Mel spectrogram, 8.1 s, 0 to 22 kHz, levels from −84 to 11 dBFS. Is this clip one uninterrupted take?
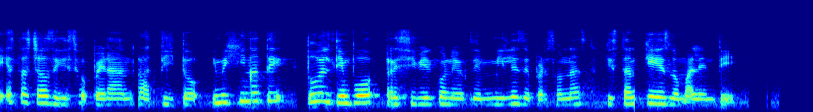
no; 5 cuts; at 1.3 s, 3.0 s, 4.7 s, 5.9 s, 6.3 s

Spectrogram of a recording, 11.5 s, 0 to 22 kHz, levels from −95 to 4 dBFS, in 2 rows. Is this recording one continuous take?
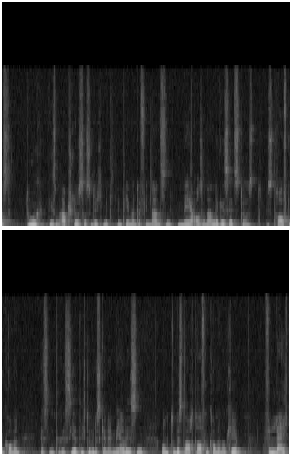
yes; 0 cuts

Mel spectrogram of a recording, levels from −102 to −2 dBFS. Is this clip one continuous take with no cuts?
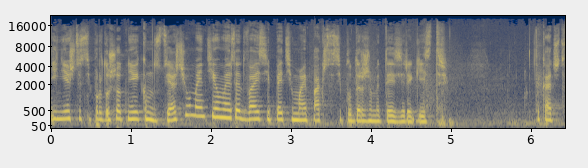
no; 1 cut; at 2.3 s

